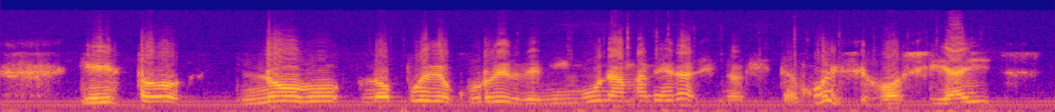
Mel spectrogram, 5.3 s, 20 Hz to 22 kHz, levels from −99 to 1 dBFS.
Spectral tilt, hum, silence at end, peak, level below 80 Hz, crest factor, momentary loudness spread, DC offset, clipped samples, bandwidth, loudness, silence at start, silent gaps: -4 dB/octave; 50 Hz at -45 dBFS; 0 s; -6 dBFS; -48 dBFS; 14 dB; 7 LU; under 0.1%; under 0.1%; 13 kHz; -18 LUFS; 0 s; none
